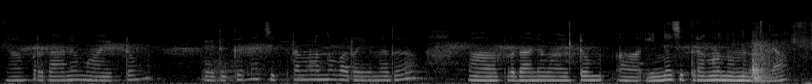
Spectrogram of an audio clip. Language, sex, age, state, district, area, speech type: Malayalam, female, 30-45, Kerala, Alappuzha, rural, spontaneous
